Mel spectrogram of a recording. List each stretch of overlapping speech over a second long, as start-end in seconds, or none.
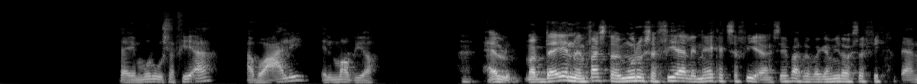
none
